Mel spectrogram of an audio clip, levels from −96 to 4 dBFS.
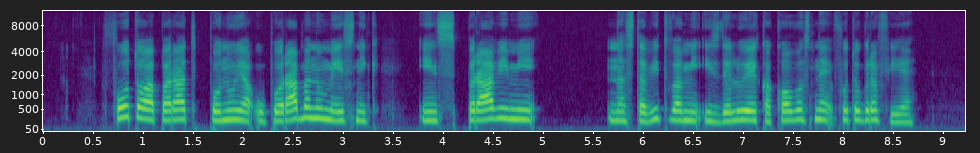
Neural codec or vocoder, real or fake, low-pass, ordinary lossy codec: none; real; none; none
